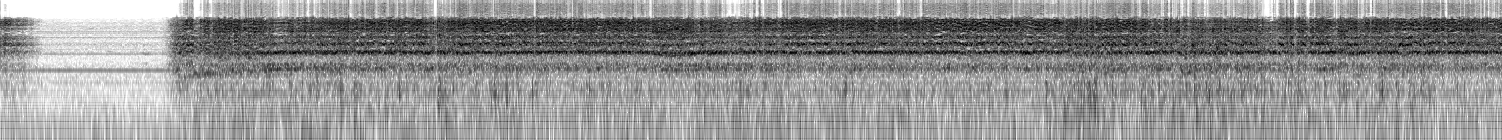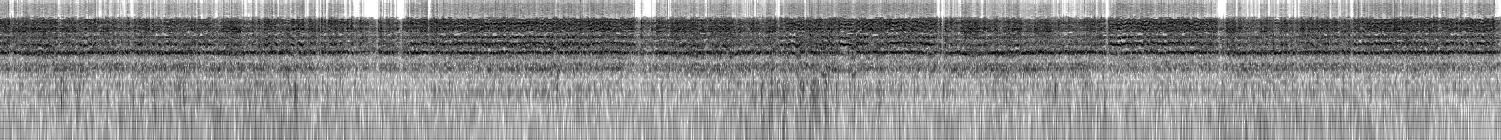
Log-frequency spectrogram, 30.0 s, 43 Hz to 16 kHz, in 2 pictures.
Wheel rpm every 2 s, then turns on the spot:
20, 190, 230, 230, 230, 230, 230, 230, 230, 230, 220, 220, 220, 230, 230.
none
